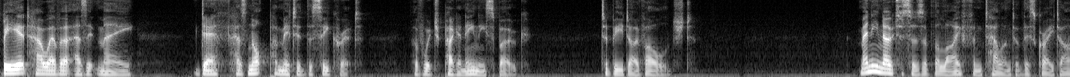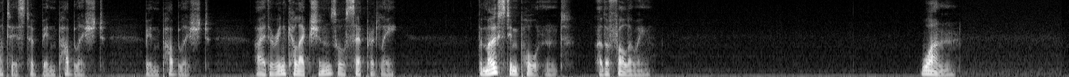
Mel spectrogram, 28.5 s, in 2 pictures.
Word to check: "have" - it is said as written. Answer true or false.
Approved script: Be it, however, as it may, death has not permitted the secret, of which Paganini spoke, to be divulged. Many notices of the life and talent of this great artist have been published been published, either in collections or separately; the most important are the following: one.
true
